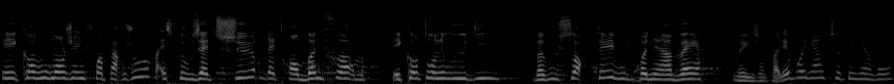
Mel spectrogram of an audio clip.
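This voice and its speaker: A high-pitched woman's voice at a moderate pace, with ordinary pitch variation and big swings in loudness. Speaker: audience member. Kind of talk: question from audience.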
